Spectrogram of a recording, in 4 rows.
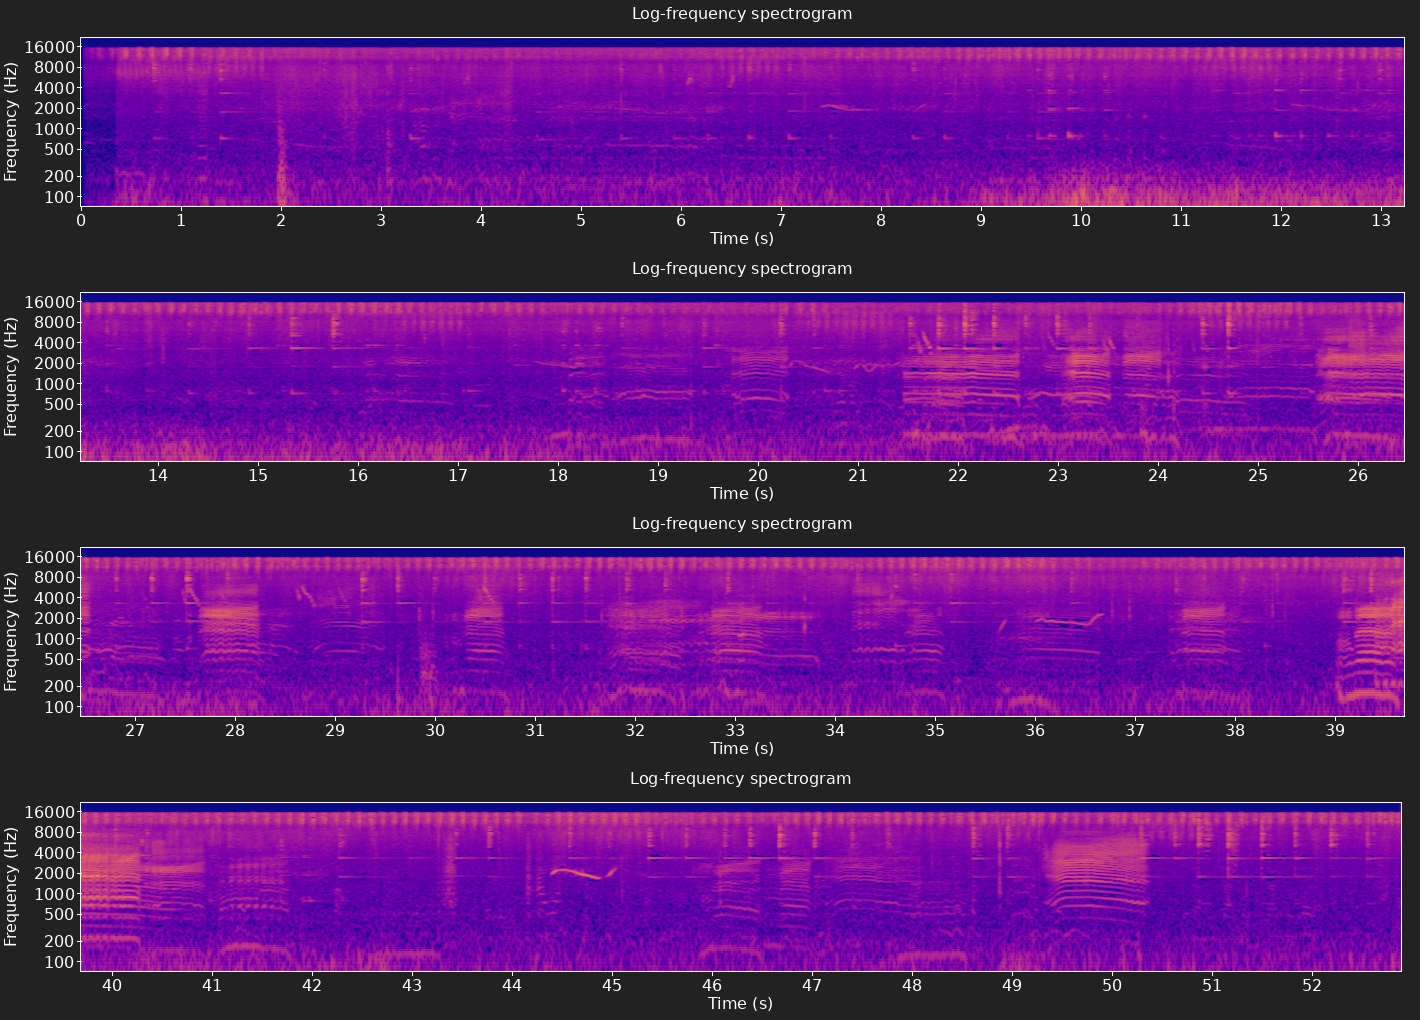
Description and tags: sound from mountain meadow, August 2013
